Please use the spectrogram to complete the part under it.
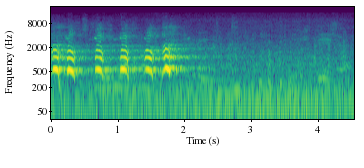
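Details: German Shepherd during guard and protection training for service dogs in Dyukovsky Park, Odesa, 9 July 2022; about six sharp barks in the first two seconds, then only low background noise with faint voices.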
